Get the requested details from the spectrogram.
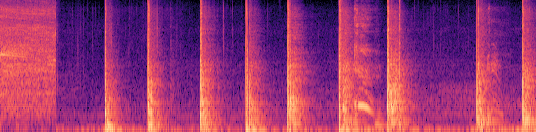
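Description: A hammer knocks sharply on wood, striking again and again.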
